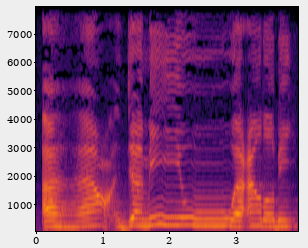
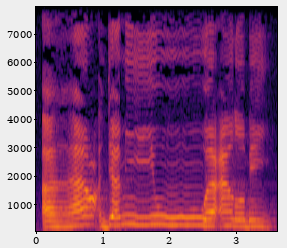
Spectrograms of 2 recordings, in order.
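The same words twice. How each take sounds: Both takes have the same delivery.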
